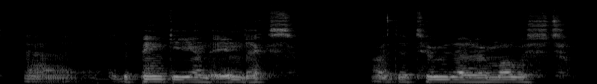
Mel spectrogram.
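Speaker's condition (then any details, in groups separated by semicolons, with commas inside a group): ALS; speech improved, slow and slurred when tired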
